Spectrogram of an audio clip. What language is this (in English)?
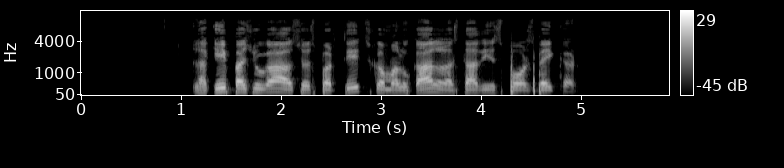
Catalan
